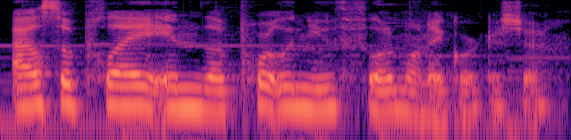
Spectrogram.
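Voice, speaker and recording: A woman's voice: medium pitch, fairly even intonation, quick pace, darkish tone, faint music behind. Teenage American girl, earnest interview guest, mid-range voice. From United States. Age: teens. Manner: earnest, partly prepared-sounding answers. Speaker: young composer guest. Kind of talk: interview answers.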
